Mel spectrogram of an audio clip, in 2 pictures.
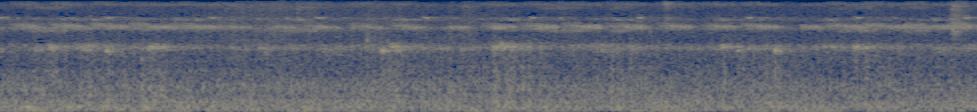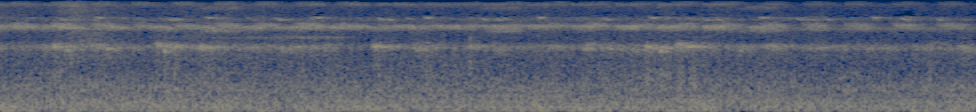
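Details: Twilight insect chorus in Ishigaki Island's jungle, Okinawa, Japan, recorded just after sunset; several continuous shrill trills at different pitches overlap, with faint brief ticks and a soft rumbling forest background.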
